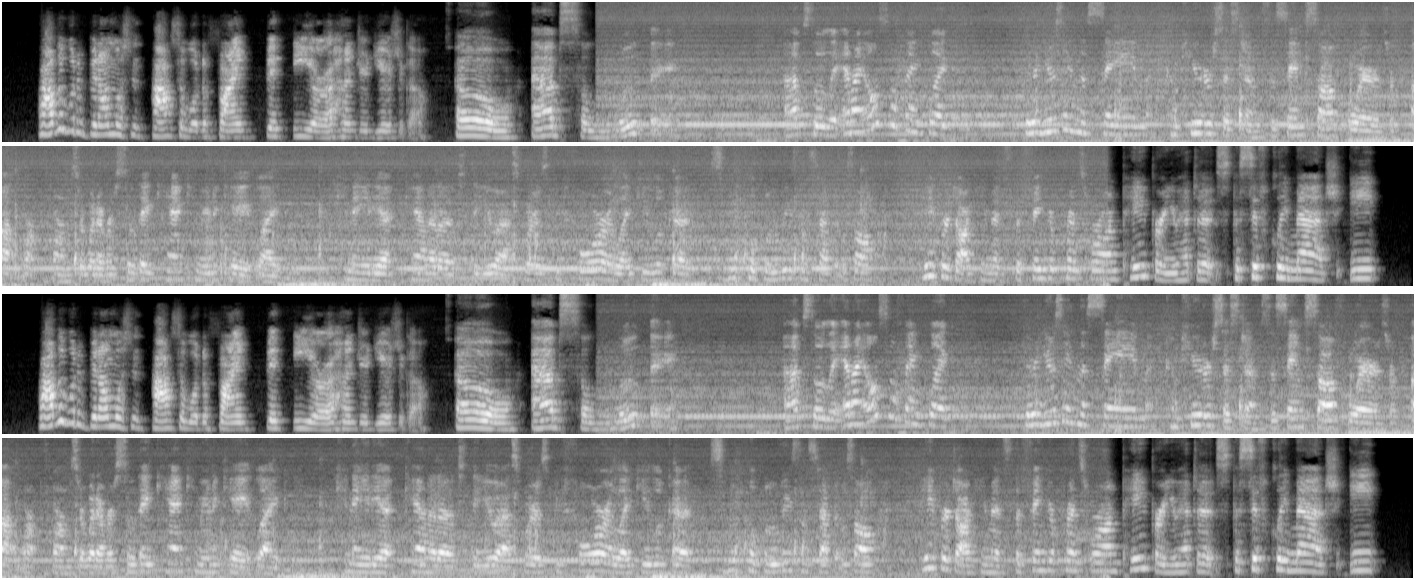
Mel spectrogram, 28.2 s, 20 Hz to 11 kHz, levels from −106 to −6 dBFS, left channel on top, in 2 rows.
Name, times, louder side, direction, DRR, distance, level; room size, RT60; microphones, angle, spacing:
voice 1, 0.4-4.2, right 1 dB, 25° left, 1.7 m, -24 dB
voice 2, 4.5-6.8 7.8-9.5 10.2-17.1 17.5-27.8, right 1 dB, 20° right, 2.1 m, -22 dB
sound 1, 5.9-25.2, left 4 dB, 90° left, 0.9 m, -30 dB
sound 2, 10.2-23.5, left 1 dB, 60° left, 1.7 m, -30 dB
3.3 x 3.0 x 2.6 m
head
